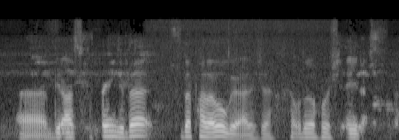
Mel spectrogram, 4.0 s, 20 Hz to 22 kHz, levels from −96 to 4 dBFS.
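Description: A speech clip in which the echo canceller likely failed to fully remove the far end's loudspeaker sound from the microphone, so the other side's voice leaks through: faintly at 0.00 to 0.12 s, at about 30 dB below the speech from 0.44 to 1.60 s, and louder, at about 20 dB down, from 3.39 to 3.87 s. Where both sides talk at once, the canceller likely cannot separate the talker from that echo and turns both down, so the speech is suppressed in double talk. It dips by about 15 dB around 0.13 to 0.24 s, only slightly between 0.88 and 1.14 s, and by about 10 dB from 3.44 s to the end.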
